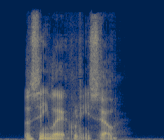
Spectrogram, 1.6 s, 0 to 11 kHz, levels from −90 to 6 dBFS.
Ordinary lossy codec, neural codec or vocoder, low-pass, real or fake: AAC, 48 kbps; autoencoder, 22.05 kHz, a latent of 192 numbers a frame, VITS, trained on many speakers; 9.9 kHz; fake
